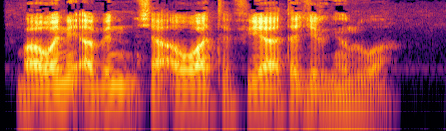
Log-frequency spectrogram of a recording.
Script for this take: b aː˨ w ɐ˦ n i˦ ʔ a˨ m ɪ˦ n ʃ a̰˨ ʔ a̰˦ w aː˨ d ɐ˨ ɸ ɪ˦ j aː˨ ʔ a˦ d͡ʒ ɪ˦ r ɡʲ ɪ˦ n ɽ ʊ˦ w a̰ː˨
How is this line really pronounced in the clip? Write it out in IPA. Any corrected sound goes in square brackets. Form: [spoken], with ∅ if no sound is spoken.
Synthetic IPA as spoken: b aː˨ w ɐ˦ n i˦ ʔ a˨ [b] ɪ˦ n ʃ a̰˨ ʔ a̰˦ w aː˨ [t] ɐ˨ ɸ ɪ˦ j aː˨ [t] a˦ d͡ʒ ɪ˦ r ɡʲ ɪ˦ n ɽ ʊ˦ w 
